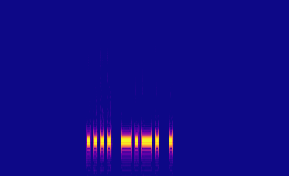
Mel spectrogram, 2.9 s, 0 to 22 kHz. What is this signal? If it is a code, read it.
Morse code, heard as a keyed tone, about 36 wpm, 700 Hz. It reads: HCE
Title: USA Call Sign Postfixes - 3 Letters 35wpm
